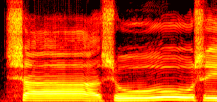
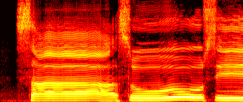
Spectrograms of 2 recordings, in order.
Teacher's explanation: এই শিনের আওয়াজটি মোটা হবে, সিনের আওয়াজটি চিকন হবে।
